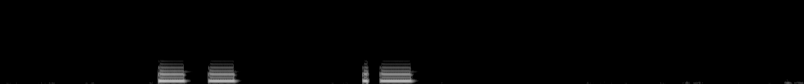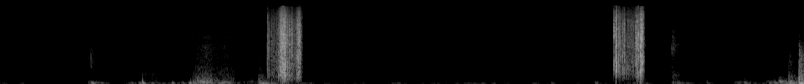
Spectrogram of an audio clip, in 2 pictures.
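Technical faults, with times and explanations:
3.63–3.69 s, damaged data in a compressed stream: a brief glitch cuts into the everyday sound for about 70 ms. Corrupted bytes made the decoder misread the frames there, lose sync and then lock back on at the next valid frame header.
10.71–11.05 s and 14.17–14.47 s, cable scratch noise: dense, uneven bursts of scratching and rustling, each lasting about a third of a second and roughly as loud as the sound itself. The likely cause is a worn cable or connector being moved, its contact resistance fluctuating rapidly.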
